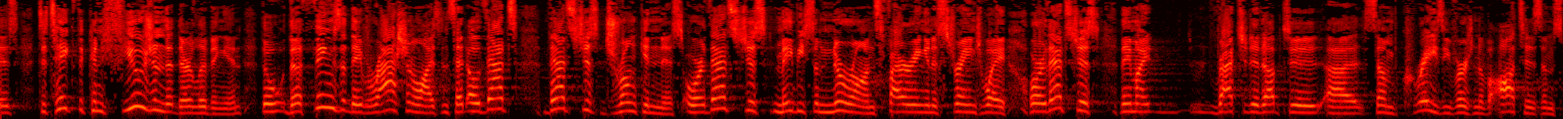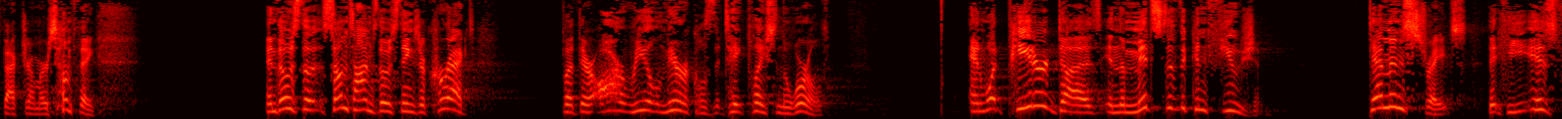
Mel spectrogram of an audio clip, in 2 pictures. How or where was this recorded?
large echoing room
